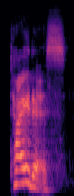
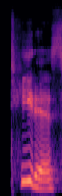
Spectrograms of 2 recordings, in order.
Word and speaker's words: Tidus: All of us in the United States would say Titus. But then later they came out and said that it was Titus, which is awkward sounding in English, and we'd all been saying it wrong.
